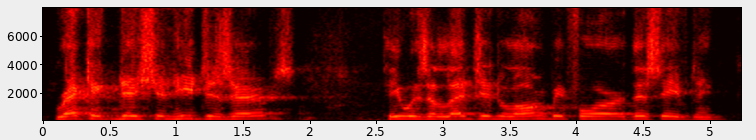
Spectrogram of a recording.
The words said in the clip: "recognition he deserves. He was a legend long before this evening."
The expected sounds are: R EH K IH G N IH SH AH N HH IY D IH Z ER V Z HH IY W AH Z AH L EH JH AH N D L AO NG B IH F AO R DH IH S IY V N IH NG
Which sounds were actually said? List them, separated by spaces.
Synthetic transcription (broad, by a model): R EH K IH G N IH SH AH N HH IY D IH Z ER V Z HH IY W AH Z AH L EH JH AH D L AO NG B IH F AO R DH IH S IY V N IH NG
